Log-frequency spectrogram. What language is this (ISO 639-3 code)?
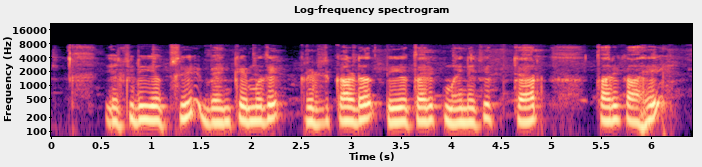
mar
